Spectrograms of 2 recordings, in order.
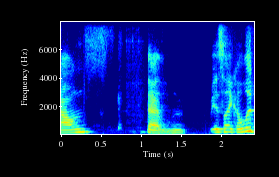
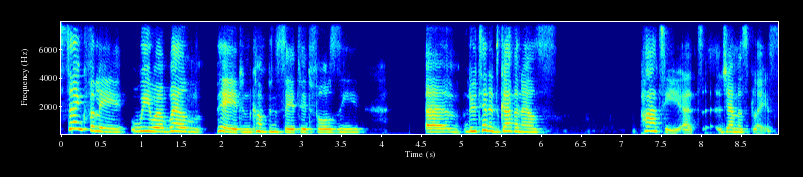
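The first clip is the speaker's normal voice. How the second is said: put-on French accent. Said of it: "Oh, French accents".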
